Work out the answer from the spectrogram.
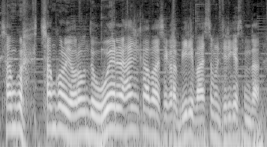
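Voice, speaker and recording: A man with a fairly high voice hosts a travel vlog from a mountain top. He speaks in formal, polite presenter phrases broken by exclamations of wonder. Soft music plays behind him. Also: lively intonation, racing. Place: outdoors on a windy mountain top.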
